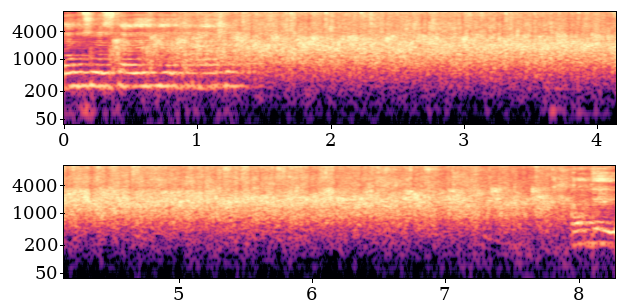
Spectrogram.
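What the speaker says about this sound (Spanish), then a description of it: "Quiero que le demos un fuerte aplauso" A crowd at a Fuxion business presentation gives a strong, sustained round of applause lasting over eight seconds, with some brief tonal sound at the very start before the dense clapping takes over.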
